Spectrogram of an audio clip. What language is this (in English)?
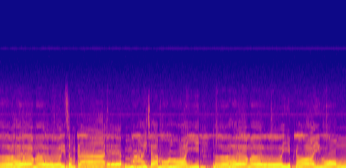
Thai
